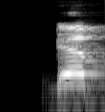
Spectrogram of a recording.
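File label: "dabung", Malay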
